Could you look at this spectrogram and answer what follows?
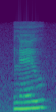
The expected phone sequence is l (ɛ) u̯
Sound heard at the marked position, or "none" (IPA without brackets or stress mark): ɛ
